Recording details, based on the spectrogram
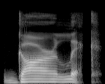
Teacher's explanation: Remember the R in garlic is rolled in the American accent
